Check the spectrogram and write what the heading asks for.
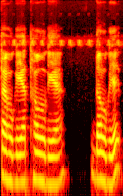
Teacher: जिनका उच्चारण ऊपर के दांतों पर जीभ लगाने से होता है उसे हम क्या कहते हैं? दंत कहते हैं।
